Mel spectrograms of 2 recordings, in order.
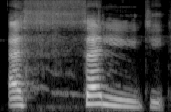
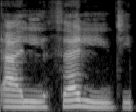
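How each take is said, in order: First: The l is dropped and the th is doubled. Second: The article's l sound is clearly pronounced. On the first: The speaker calls it right. "but Athalji. Pronounce the alif and jump straight to the letter" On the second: The speaker calls it wrong. "I didn't say Al-Thalji"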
